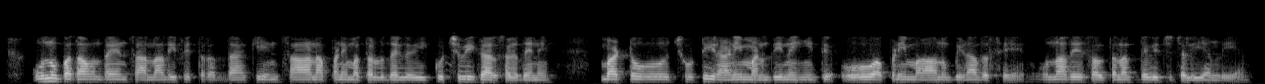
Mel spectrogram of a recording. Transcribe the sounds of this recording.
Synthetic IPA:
ʊnũːpət̪aːɦʊ̃nd̪aːɪnsaːnãːd̪iːpʰɪt̪ɾəd̪aːkɪɪnsaːnaːpɳeːmət̪əld̪eːləiːkʊt͡ʃʰʋiːkəɾsəkd̪eːneː | bəʈoɦt͡ʃʰoːʈiːɾaːɽ̃iːməɳd̪iːnəɦĩːt̪eːʔʊɦoːaːpɳiːmãːnũːbɪɽ̃ãːd̪əsḛːʊnãːd̪eːsəlt̪ənət̪̚d̪eːʋɪt͡ʃt͡ʃəliːd͡ʒãːnd̪ḭːɦɛ̰ː

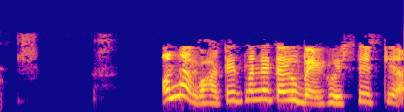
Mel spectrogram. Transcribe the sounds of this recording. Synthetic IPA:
ɔnːaɡɔɦatit̚manɛtajʊbɛɡʱɦojsɛetija̰

